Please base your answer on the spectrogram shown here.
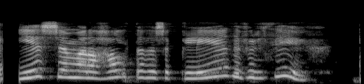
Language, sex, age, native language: Icelandic, female, 11, Icelandic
